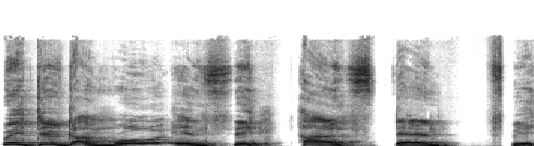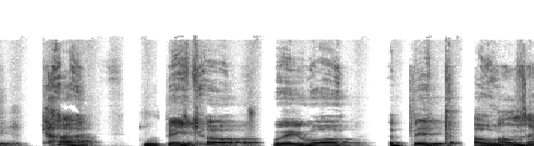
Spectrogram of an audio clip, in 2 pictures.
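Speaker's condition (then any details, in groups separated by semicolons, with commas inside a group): Ataxic cerebral palsy; posture and balance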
